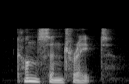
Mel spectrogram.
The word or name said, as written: concentrate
